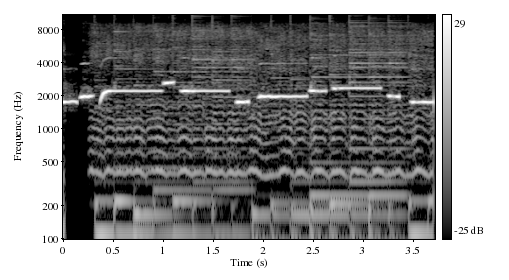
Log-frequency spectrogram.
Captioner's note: bee, whistle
